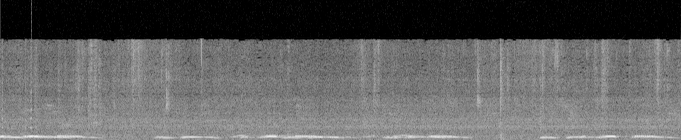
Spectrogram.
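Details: Spotted dove of Malaysian lineage, a kept cage bird, cooing in low hollow phrases of several rolling notes, with short pauses between bursts and faint background hiss.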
